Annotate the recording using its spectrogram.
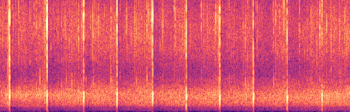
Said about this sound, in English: I know the team doesn't do this for applause, but would you join me in thanking the worship team this morning?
